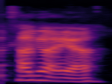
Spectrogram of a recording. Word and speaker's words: Kagaya: Next up, Tokyo Kaigaya. Am I pronouncing that correctly? Yeah, Kagaya.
